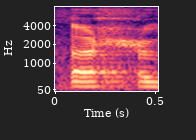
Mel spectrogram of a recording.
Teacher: تو یہاں پر کھڑی زبر ہے تو اس کو 1 الف کے برابر لمبا کرتے ہیں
